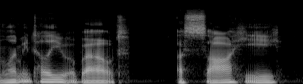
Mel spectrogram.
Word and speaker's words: Asahi: me tell you about aahi Linux is that how you say it Justin Asahi Asahi Asahi Linux which is an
